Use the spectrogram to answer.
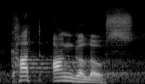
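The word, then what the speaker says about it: καταγγέλλω: word angel in it katangalos is the way that you pronounce it in the Greek language and the word for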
